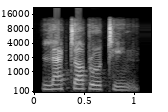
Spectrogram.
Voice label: "lactoprotein", Indian

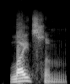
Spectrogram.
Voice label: "lightsome", American

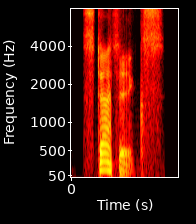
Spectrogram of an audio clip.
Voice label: "statics", British

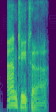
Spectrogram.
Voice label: "anteater", British

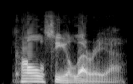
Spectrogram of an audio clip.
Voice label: "calceolaria", American

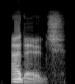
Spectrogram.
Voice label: "adage", British

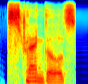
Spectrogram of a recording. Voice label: "strangles", Indian

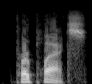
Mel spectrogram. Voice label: "perplex", American

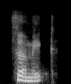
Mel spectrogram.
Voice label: "thermic", Indian

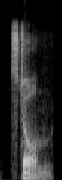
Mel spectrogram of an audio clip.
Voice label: "storm", British

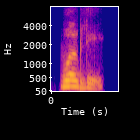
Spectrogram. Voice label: "worldly", Indian

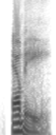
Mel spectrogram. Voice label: "Emmy", American

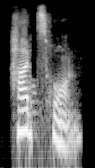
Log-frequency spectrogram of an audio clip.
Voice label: "hartshorn", Indian

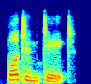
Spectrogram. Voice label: "potentate", Indian; Dictionary

